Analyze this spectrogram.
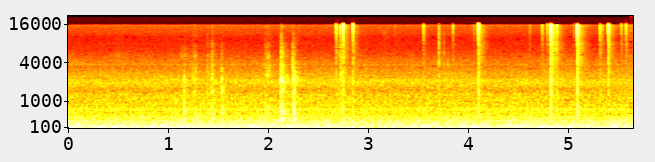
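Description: Screwdriver tip shorting the output terminals of a DPS5015 buck converter: irregular sharp clicks and crackles of sparking as it arcs, over a steady low hum.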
